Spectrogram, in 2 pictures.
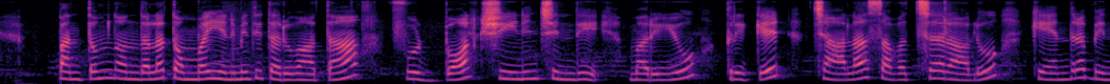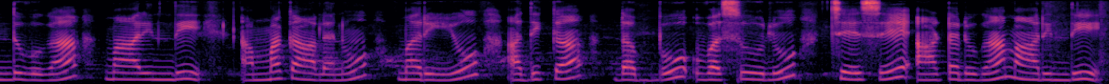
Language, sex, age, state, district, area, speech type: Telugu, female, 18-30, Andhra Pradesh, West Godavari, rural, read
